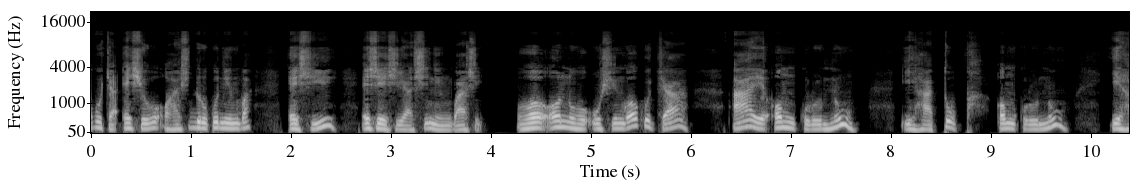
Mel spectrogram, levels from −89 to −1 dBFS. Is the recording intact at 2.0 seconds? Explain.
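No. Just before 2.0 seconds, at 1.96 s, there is pre-echo. It falls between "kutya eshi ohashidulu okuningwa" and "eshi eshi eshi ihashinginwa". A brief hiss of about 19 ms comes ahead of a sharp onset. The codec spreads its quantisation noise across a whole block. The noise that suits the loud attack also fills the quiet gap before it. So the onset sounds softened and smeared.

The moment also carries the clip-wide damage. Heavy compression, likely HE-AAC, strips everything above about 12.3 kHz. It rebuilds the upper band from copies of lower bands. That points to a low bitrate near 16 kbps. The copied treble does not line up with the real harmonics. So s sounds come out gritty and metallic.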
